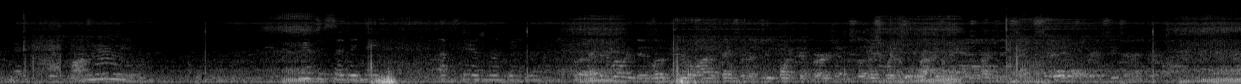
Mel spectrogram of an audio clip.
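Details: Loud, irregular rattling snores with snorting noises, roughly twenty a minute, from a sleeping father; snoring.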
